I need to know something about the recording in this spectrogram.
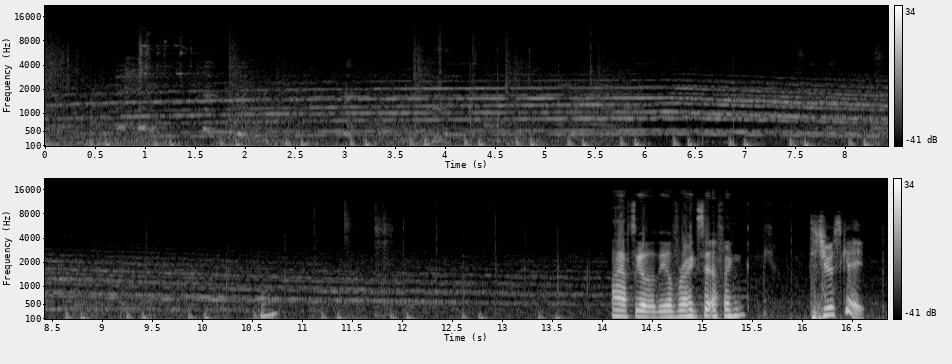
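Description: Quick footsteps thud across a hard floor.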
